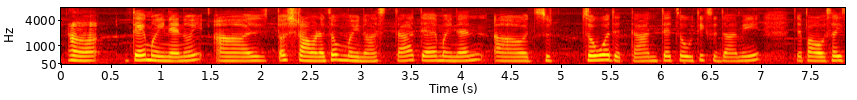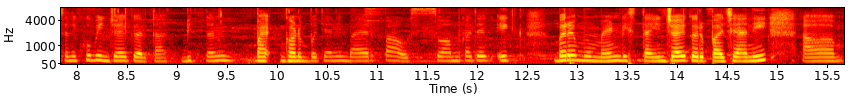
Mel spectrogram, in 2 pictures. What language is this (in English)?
Konkani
